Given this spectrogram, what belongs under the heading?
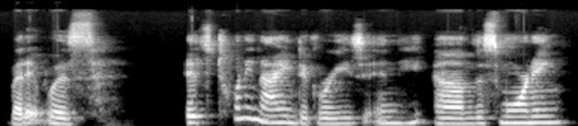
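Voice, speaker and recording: A woman chatting casually to her camera as a vlog host, her voice still a little rough in the morning, meandering with fillers and self-corrections. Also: mid-range voice, fairly even intonation, measured pace, warm tone. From United States. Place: home, indoors. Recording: dull, muffled sound.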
